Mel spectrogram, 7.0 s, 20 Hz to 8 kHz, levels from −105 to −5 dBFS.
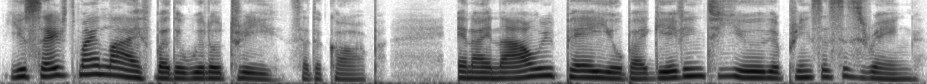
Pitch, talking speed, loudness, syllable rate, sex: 180 Hz, 200 wpm, -18 LUFS, 4.5 syllables/s, female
